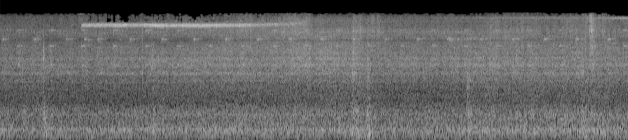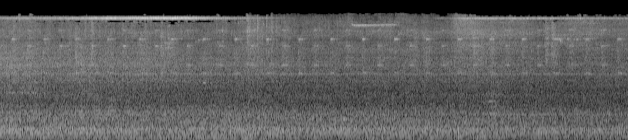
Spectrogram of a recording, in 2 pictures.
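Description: A passenger train moving through a station, with a steady rumble of wheels on rail.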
